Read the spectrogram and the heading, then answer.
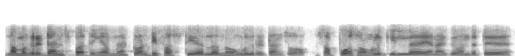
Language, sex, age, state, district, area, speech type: Tamil, male, 18-30, Tamil Nadu, Coimbatore, urban, conversation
